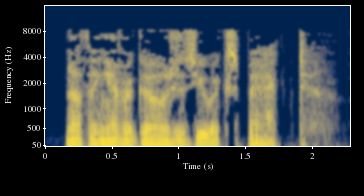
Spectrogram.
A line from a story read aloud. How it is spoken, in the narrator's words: Luz Theron murmured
